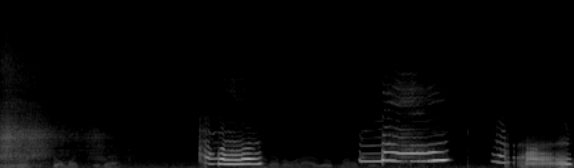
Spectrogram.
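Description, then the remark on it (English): A person imitates a cat, letting out two loud, drawn-out meows with rising and falling pitch, separated by quieter murmured vocal sounds, ending with a short breathy burst. “I was upset because you and your ex Meow, I saw you talking, and meow, I was so sad, so sad.”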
